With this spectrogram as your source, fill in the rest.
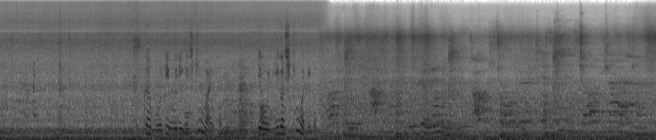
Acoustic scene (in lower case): restaurant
